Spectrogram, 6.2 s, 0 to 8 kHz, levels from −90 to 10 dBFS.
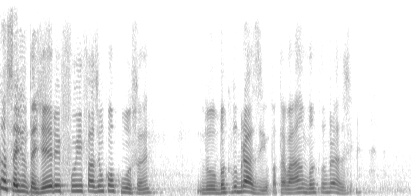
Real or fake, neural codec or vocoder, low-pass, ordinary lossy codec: fake; codec, 24 kHz, 3.1 kbps, DualCodec; 7.2 kHz; Opus, 16 kbps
